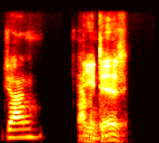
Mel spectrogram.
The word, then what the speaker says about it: Cavendish: Did I say that right, John You Cavendish? did. Not the right Fantastic. accent, but right pronunciation.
